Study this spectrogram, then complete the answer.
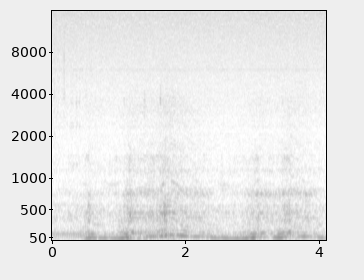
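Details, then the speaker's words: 2015 BMW 750i salvage car: smooth low rumble rising and falling with light revs, no knocks or ticks; engine sounds healthy and goes right into gear. "the engine sounds healthy. It goes right into gear."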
